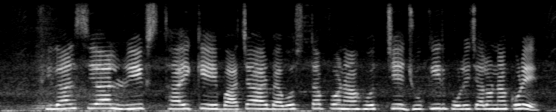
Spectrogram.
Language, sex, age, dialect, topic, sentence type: Bengali, female, 18-24, Jharkhandi, banking, statement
